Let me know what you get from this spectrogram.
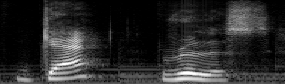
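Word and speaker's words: garrulous: बात करता है, और इसकी प्रोनाउंसिएशन है गैरिलस। जो स्ट्रेस है वो फर्स्ट सिलेबल पे है, गै पे है, गैरिलस।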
